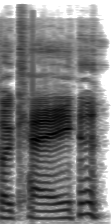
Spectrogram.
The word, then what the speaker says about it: Bouquet: Keeping Up Appearances one it's pronounced bouquet this is not the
